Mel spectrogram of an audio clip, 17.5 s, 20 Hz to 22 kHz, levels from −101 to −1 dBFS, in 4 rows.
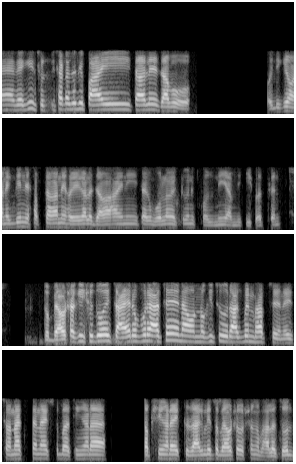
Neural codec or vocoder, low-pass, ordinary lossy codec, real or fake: none; 3.6 kHz; none; real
